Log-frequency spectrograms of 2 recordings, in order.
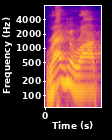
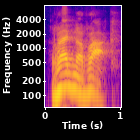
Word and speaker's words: Ragnarok: of the Gods also Ragnarok is not pronounced that way it's pronounced Ragnarok you got to roll those ARS I'm going to unbox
